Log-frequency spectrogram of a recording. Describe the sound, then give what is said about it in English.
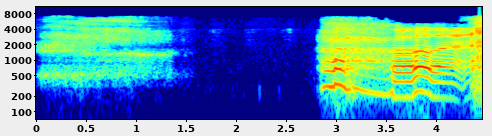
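A deep breath drawn in at the close of a relaxation session: a soft, airy inhale, then a brief silence and a voiced, moaning sigh as the air is released. “So let's end this with a deep breath in.”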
